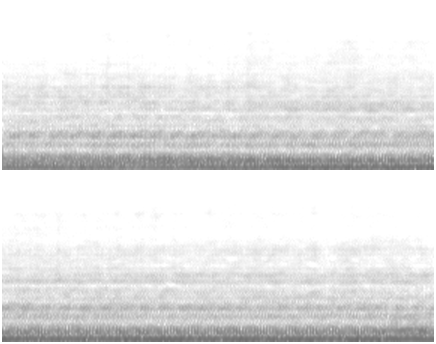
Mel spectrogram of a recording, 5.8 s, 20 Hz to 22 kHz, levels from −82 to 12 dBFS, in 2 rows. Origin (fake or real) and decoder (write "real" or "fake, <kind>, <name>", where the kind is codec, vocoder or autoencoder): fake, vocoder, Vocos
